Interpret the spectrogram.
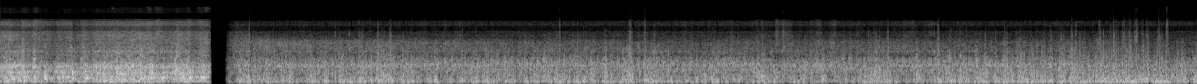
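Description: Indian Railways express train running at speed: steady running noise of the coach on the rails. It breaks off for an instant about two seconds in, where the recording is cut.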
